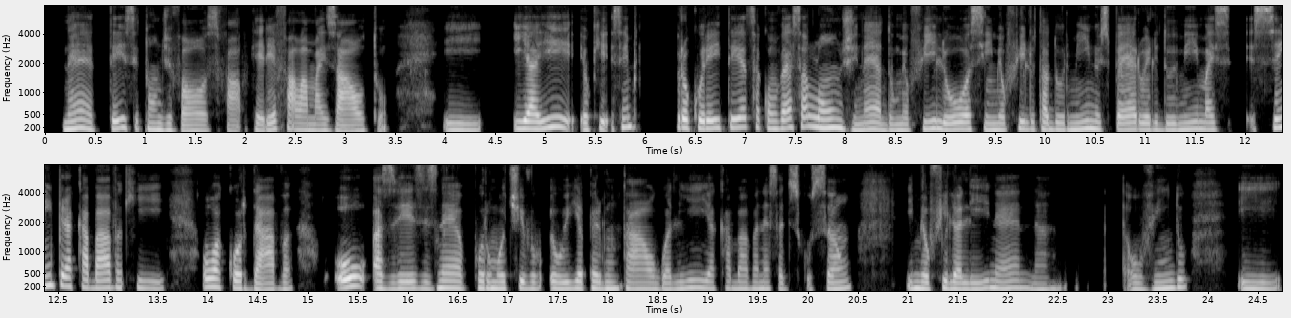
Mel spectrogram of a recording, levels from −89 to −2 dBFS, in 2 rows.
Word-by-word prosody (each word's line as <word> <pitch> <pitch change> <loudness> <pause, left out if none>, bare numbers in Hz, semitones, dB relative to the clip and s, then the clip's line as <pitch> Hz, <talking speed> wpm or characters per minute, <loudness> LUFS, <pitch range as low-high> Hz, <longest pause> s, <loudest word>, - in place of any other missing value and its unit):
né, 175 +1 +2
ter 175 - +2
esse 185 -3 -3
tom 160 -3 0
de 150 0 -1
voz, 130 -1 -2
fa 125 -1 -6
querer 150 +2 0
falar 150 -4 0
mais 135 -1 -2
alto, 130 +1 -1 0.6
e 150 0 -1 0.3
e 175 0 +5
aí 190 +4 +4
eu 155 - 0
que 170 +3 -2
sempre 215 +6 -2 0.4
procurei 190 -2 +4
ter 200 +2 +1
essa 215 -1 0
conversa 190 +4 0
longe, 195 -9 +4
né, 155 +2 +1
do 140 0 -3
meu 140 0 0
filho 170 +1 +1
ou, 160 +1 +3
assim, 160 -2 0
meu 150 0 +1
filho 165 +1 -3
tá 160 - 0
dormindo, 155 +3 +1
eu - - +2
espero 155 0 0
ele 155 0 0
dormir, 150 +3 -1
mas, 160 -1 -2 0.2
sempre 220 +6 +2
acabava 180 -3 +1
que, 165 -2 -7 0.3
ou 195 0 +4
acordava 150 -4 0 0.4
ou, 220 - +7
às 160 -3 +2
vezes, 155 0 -1
né, 165 -1 +2
por 165 -2 0
um - - +2
motivo 155 0 -1
eu 150 -1 0
ia 160 +1 +1
perguntar 150 -1 -1
algo 150 -1 -2
ali 155 +4 -2
e 160 - -2
acabava 155 -1 -6
nessa 150 -1 -5
discussão, 150 +4 -4 0.5
e - - -5
meu 155 -1 +4
filho 155 +1 0
ali, 145 +3 -1
né, 165 0 -1
na 140 -4 -6 0.8
ouvindo 150 +7 -2 0.5
e 150 +1 -3
155 Hz, 160 wpm, -24 LUFS, 150-175 Hz, 0.8 s, ou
